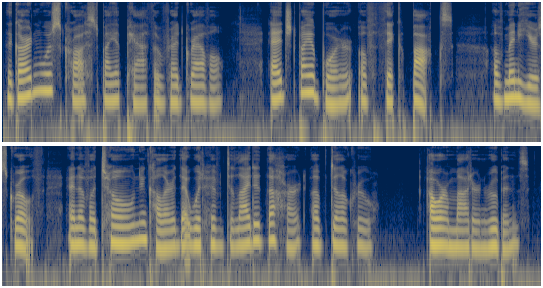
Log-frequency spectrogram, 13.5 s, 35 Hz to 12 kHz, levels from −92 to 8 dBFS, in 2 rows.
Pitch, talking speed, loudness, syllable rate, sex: 200 Hz, 170 wpm, -20 LUFS, 4.6 syllables/s, female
